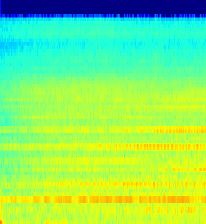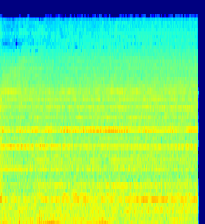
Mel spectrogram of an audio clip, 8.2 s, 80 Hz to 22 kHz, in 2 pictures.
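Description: Antminer S21 Bitcoin miner running under full hashing load: its cooling fans make a steady rushing noise with several steady whining tones over it. The mix of tones shifts slightly about halfway through.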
